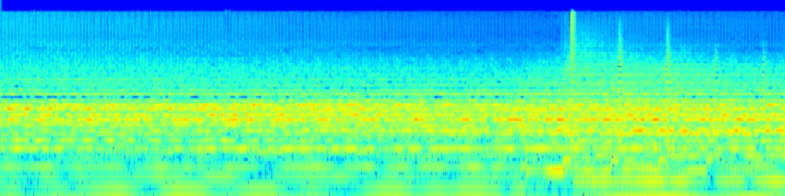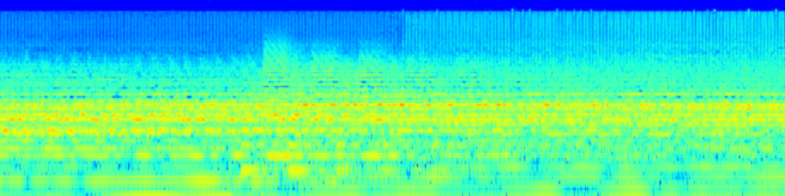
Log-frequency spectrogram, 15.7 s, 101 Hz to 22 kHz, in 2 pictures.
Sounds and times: space music 0:00.0 - 0:15.7

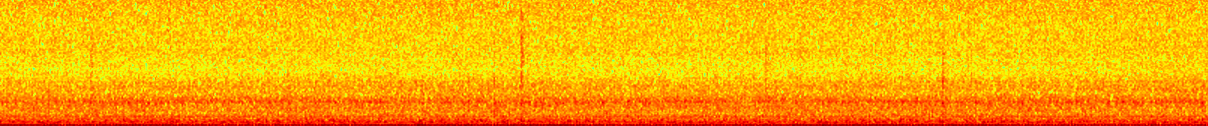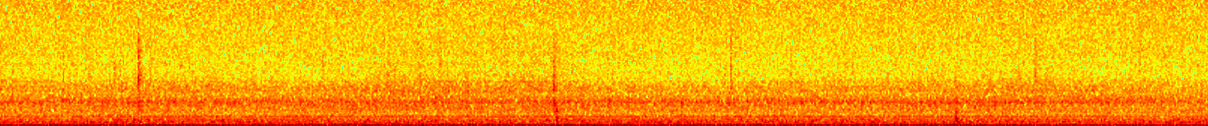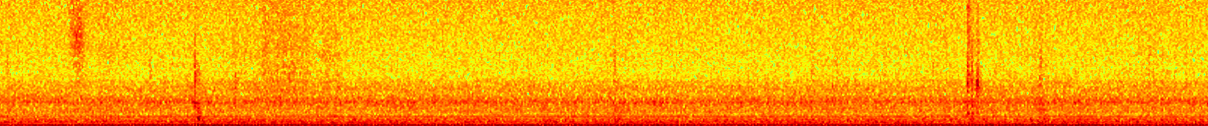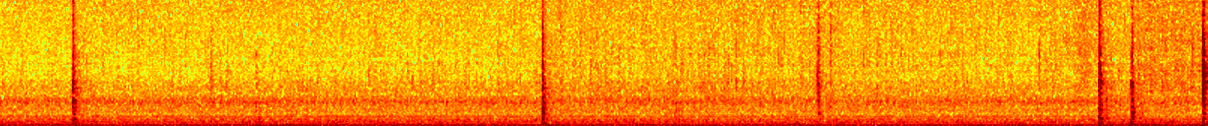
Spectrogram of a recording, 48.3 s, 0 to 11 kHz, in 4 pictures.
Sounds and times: Popcorn popping in a microwave 0:00.0 - 0:48.3

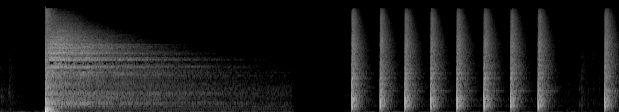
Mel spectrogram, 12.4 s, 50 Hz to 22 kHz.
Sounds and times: Mapex snare 0:12.1 - 0:12.3
hi hats 0:12.1 - 0:12.3

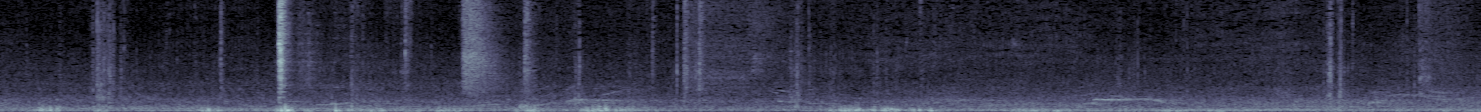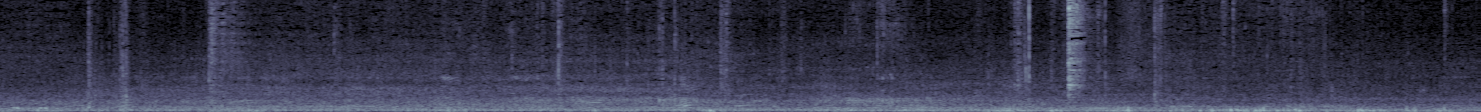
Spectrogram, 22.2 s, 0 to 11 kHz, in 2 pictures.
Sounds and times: people 0:10.0 - 0:20.3

